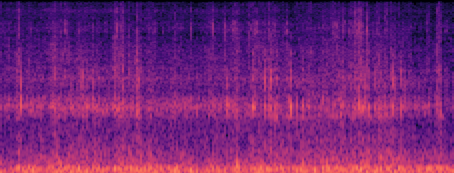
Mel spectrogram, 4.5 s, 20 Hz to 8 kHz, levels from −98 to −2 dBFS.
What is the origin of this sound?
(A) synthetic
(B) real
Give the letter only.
B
